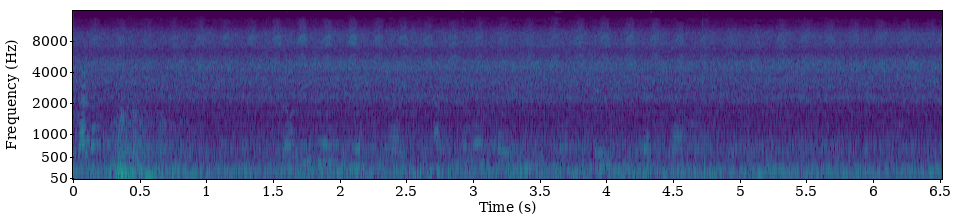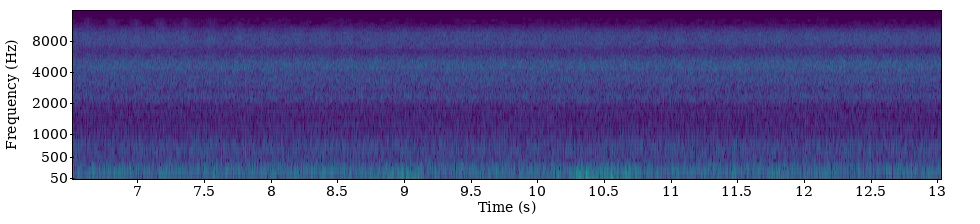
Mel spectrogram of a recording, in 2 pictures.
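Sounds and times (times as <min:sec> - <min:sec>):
voices: 0:00.0 - 0:05.0
steady high hiss: 0:00.0 - 0:13.0
brief thump: 0:00.2 - 0:01.1.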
